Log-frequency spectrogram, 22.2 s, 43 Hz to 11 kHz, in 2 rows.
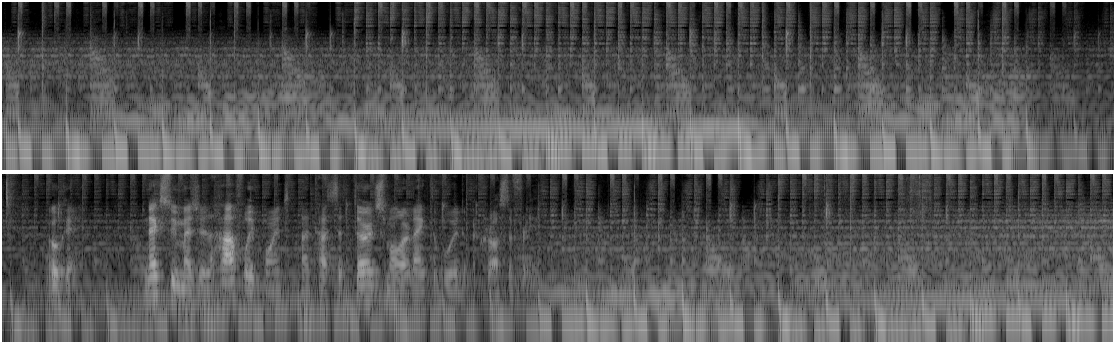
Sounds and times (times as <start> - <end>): Music: 0.0 - 22.2.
